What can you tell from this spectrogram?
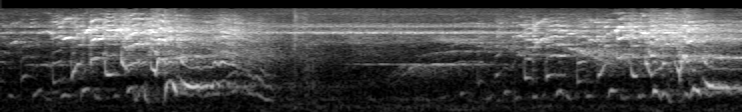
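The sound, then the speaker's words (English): A male Montezuma Oropendola, perched beside its nest, sings its gurgling song on a winter morning in a forest clearing with Mayan ruins in the Central American tropics: two bursts of bubbly, liquid notes with sliding whistles, separated by a brief lull, fairly loud and clear with no voices. “Perched beside its nest is the author of those gurgling tones, a Montezuma Oropendola.”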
